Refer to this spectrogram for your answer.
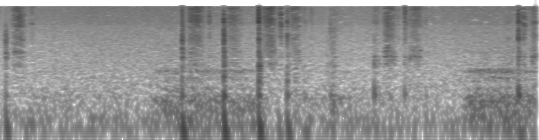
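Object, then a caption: Chalk on a wooden-framed slate chalkboard. Chalk held in the fingers scratches across a small flat black chalkboard slate in a wooden frame, held beside the mic, while writing Korean text. Short, dry scratching strokes and sharp clicks rise over a low, soft background rumble, each dying away almost at once.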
